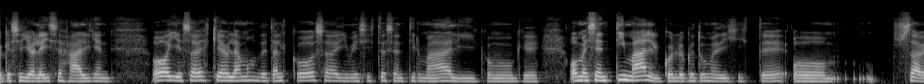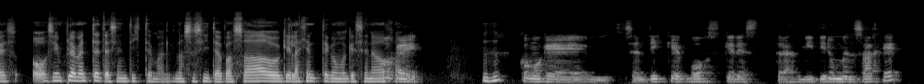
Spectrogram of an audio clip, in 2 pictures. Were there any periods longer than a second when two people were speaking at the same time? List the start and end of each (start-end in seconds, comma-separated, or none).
none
